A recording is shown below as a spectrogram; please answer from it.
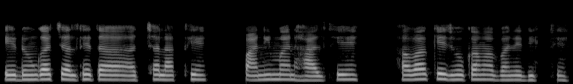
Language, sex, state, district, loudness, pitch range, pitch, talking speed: Chhattisgarhi, female, Chhattisgarh, Kabirdham, -28 LUFS, 205-230 Hz, 220 Hz, 165 wpm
